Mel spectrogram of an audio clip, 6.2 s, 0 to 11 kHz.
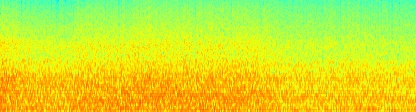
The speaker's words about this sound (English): That's the sound of SpaceX's 10th successful rocket launch on the year. Last night, a Falcon 9 blasted off from Cape Canaveral carrying the AMO-17 satellite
